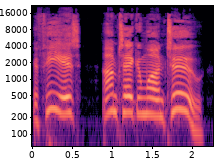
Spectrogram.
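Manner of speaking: put-on high, loud little boy; kid voice. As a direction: pipe up like a small kid. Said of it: "Donovan said".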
